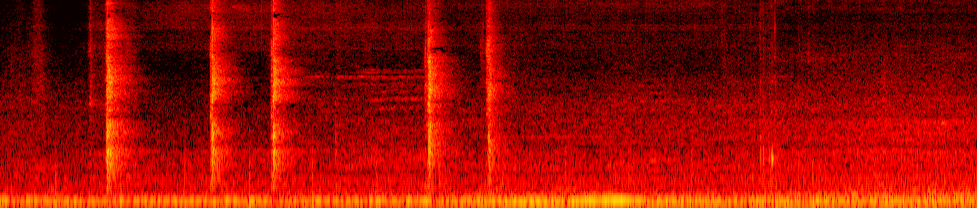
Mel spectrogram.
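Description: Onion chunks dropped one at a time into a nonstick frying pan with a little oil, each landing with a sharp tap: about five taps in the first five seconds and a faint one later, over a low steady hum.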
